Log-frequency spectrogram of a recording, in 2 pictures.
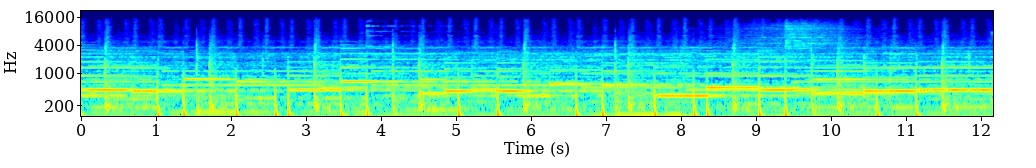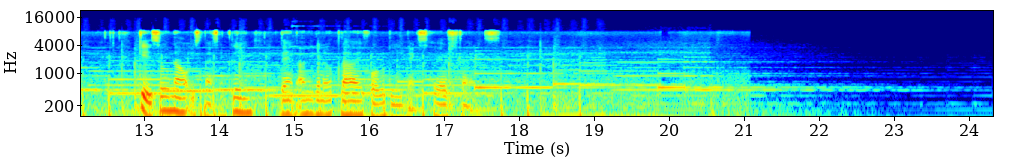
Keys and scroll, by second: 0.0 ctrl+z, 0.8-1.9 typing, 1.2 ctrl+z, 1.3 ctrl+z, 1.5 Down, 1.5 Right, 1.5 Left, 1.6 Left, 1.9 Return, 2.8 ctrl+alt+o, 3.0-5.9 typing, 5.1 ctrl+z, 7.3 r, 9.3 ctrl+alt+j, 9.3 ctrl+z, 9.7-10.3 typing, 10.0 Left, 10.2 ctrl+alt+e, 11.2 ctrl+z, 11.4 ctrl+z, 11.5 ctrl+z, 12.7 ctrl+j, 13.3 ctrl+z, 14.3 ctrl+j, 15.3-16.5 typing, 16.3 Left, 16.4 ctrl+alt+e, 17.0 ctrl+z, 19.1-21.8 typing, 20.8 ctrl+j, 21.8 Return.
